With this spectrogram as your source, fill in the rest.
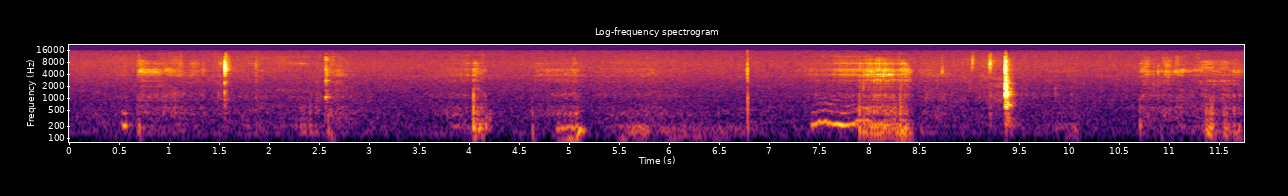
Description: Our puppy Fred snores loudly!!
